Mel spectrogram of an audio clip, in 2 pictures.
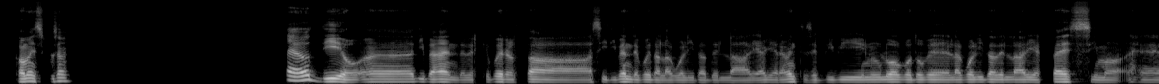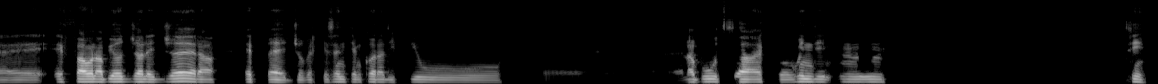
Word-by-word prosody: Come 135 Hz, +2 st, +3 dB
scusa? 150 Hz, +3 st, -5 dB, 2.2 s
Eh 185 Hz, -1 st, +6 dB
oddio, 135 Hz, -, +4 dB
ehm, 125 Hz, 0 st, -2 dB
dipende, 120 Hz, -4 st, -1 dB
perché 105 Hz, +2 st, -14 dB
poi 125 Hz, +2 st, -3 dB
in 115 Hz, -, 0 dB
realtà 105 Hz, -2 st, -3 dB
sì 115 Hz, -, -10 dB
dipende 115 Hz, +1 st, -2 dB
poi 110 Hz, 0 st, -6 dB
dalla 100 Hz, -1 st, -6 dB
qualità 100 Hz, 0 st, -9 dB
dell'aria, 100 Hz, 0 st, -10 dB
chiaramente 110 Hz, +2 st, -6 dB
se 105 Hz, +1 st, -11 dB
vivi 110 Hz, +2 st, -7 dB
in 110 Hz, 0 st, -4 dB
un 110 Hz, 0 st, -4 dB
luogo 115 Hz, -1 st, -1 dB
dove 110 Hz, 0 st, -4 dB
la 110 Hz, 0 st, -5 dB
qualità 115 Hz, 0 st, -4 dB
dell'aria 110 Hz, 0 st, -4 dB
è -, -, -9 dB
pessima, 115 Hz, -4 st, -2 dB, 0.2 s
eh, 105 Hz, -1 st, -9 dB
e 120 Hz, -, -5 dB
fa 125 Hz, +2 st, +9 dB
una 125 Hz, -1 st, +9 dB
pioggia 125 Hz, 0 st, +5 dB
leggera 120 Hz, 0 st, +5 dB, 0.2 s
è 115 Hz, -1 st, -2 dB
peggio, 105 Hz, -3 st, 0 dB
perché 110 Hz, +1 st, -10 dB
senti 120 Hz, 0 st, -2 dB
ancora 115 Hz, 0 st, 0 dB
di 110 Hz, 0 st, -10 dB
più, 105 Hz, -3 st, -7 dB, 0.4 s
ehm, -, -, -33 dB, 1.3 s
la 115 Hz, 0 st, +1 dB
puzza, 120 Hz, -1 st, +4 dB
ecco 110 Hz, -1 st, -5 dB
quindi, 125 Hz, -1 st, +2 dB
mhmm 120 Hz, -1 st, -2 dB, 2.4 s
Sì. 125 Hz, -4 st, 0 dB
115 Hz, 125 wpm, -27 LUFS, 105-120 Hz, 2.4 s, fa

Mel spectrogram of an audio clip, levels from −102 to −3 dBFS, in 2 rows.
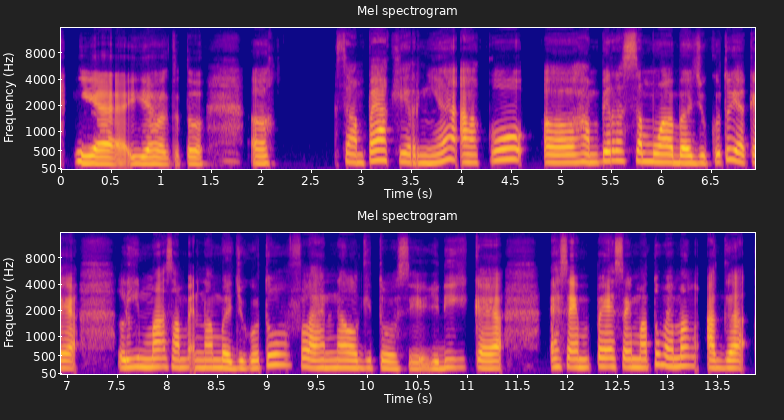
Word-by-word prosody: Iya 185 Hz, -4 st, +5 dB, 0.4 s
iya 170 Hz, 0 st, +2 dB
waktu 155 Hz, -1 st, -3 dB
itu. 170 Hz, -, -3 dB, 0.6 s
Eh, 180 Hz, 0 st, +1 dB, 0.8 s
sampai 205 Hz, +2 st, 0 dB
akhirnya 200 Hz, -5 st, -3 dB, 0.2 s
aku, 200 Hz, +4 st, -2 dB, 0.5 s
eee, 200 Hz, 0 st, +4 dB
hampir 205 Hz, +3 st, +2 dB, 0.2 s
semua 220 Hz, -3 st, +3 dB
bajuku 185 Hz, 0 st, +3 dB
tuh 275 Hz, -, -3 dB
ya 210 Hz, -, +2 dB
kayak 185 Hz, -2 st, +1 dB, 0.5 s
5 210 Hz, +1 st, +1 dB
sampai 200 Hz, +2 st, -2 dB
6 195 Hz, 0 st, -1 dB
bajuku 180 Hz, 0 st, 0 dB
tuh 260 Hz, +1 st, +2 dB, 0.2 s
flanel 190 Hz, -2 st, +1 dB
gitu 185 Hz, 0 st, -7 dB, 0.2 s
sih, 165 Hz, +1 st, -7 dB
jadi 170 Hz, +3 st, -2 dB, 0.3 s
kayak 180 Hz, -1 st, +3 dB, 0.6 s
SMP, 205 Hz, 0 st, +1 dB, 0.2 s
SMA 205 Hz, -1 st, 0 dB
tuh 275 Hz, -, -2 dB
memang 235 Hz, +2 st, 0 dB, 0.2 s
agak 190 Hz, 0 st, +1 dB
195 Hz, 130 wpm, -24 LUFS, 185-210 Hz, 0.8 s, Iya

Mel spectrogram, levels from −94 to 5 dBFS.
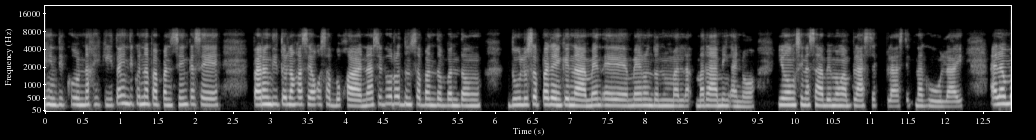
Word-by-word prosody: hindi 250 Hz, -2 st, +2 dB
ko 250 Hz, 0 st, -1 dB
nakikita, 255 Hz, +1 st, -2 dB
hindi 280 Hz, -2 st, -1 dB
ko 275 Hz, -, -3 dB
napapansin 255 Hz, -1 st, 0 dB
kasi 250 Hz, -2 st, -2 dB, 0.5 s
parang 265 Hz, +1 st, +7 dB
dito 265 Hz, 0 st, -2 dB
lang 255 Hz, 0 st, +3 dB
kasi 260 Hz, +1 st, 0 dB
ako 260 Hz, -, -7 dB
sa 255 Hz, -2 st, -5 dB
bukana, 225 Hz, 0 st, +2 dB
siguro 280 Hz, +1 st, -2 dB
dun 260 Hz, -1 st, 0 dB
sa 260 Hz, -2 st, -4 dB
bandang-bandang 225 Hz, -2 st, 0 dB, 0.3 s
dulo 245 Hz, +2 st, 0 dB
sa 270 Hz, -, +4 dB
palengke 250 Hz, -1 st, +3 dB
namin, 225 Hz, 0 st, +4 dB
eh, 225 Hz, -1 st, 0 dB
meron 225 Hz, +1 st, 0 dB
dun 220 Hz, -1 st, -1 dB
mala 210 Hz, -1 st, -3 dB
maraming 215 Hz, 0 st, 0 dB
ano, 180 Hz, -2 st, -5 dB, 0.3 s
yung 245 Hz, -1 st, +3 dB
sinasabi 235 Hz, -2 st, 0 dB
mo 220 Hz, 0 st, +1 dB
ngang 215 Hz, +1 st, -3 dB
plastik 220 Hz, +2 st, -3 dB
plastik 200 Hz, +3 st, -6 dB
na 210 Hz, -1 st, -4 dB
gulay. 190 Hz, -1 st, -3 dB, 0.4 s
Alam 280 Hz, +2 st, +5 dB
235 Hz, 170 wpm, -21 LUFS, 220-255 Hz, 0.5 s, parang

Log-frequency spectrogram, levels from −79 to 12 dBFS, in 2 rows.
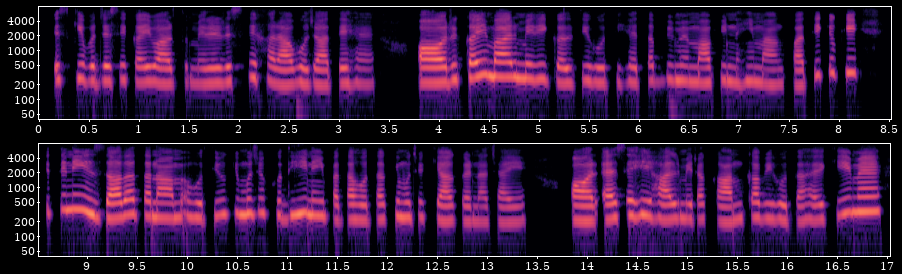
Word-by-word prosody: इसकी 250 Hz, +2 st, -4 dB
वज़ह 240 Hz, -1 st, 0 dB
से 255 Hz, +2 st, -8 dB
कई 230 Hz, +1 st, 0 dB
बार 215 Hz, -2 st, +2 dB
तो 220 Hz, +1 st, -17 dB
मेरे 215 Hz, +1 st, -1 dB
रिश्ते 235 Hz, +4 st, -3 dB
ख़राब 215 Hz, -5 st, -1 dB
हो 225 Hz, -2 st, -1 dB
जाते 205 Hz, +1 st, -2 dB
हैं। 215 Hz, -1 st, -13 dB, 0.5 s
और 225 Hz, +2 st, +7 dB
कई 285 Hz, +3 st, +5 dB
बार 290 Hz, -1 st, +6 dB
मेरी 265 Hz, -1 st, +1 dB
गलती 220 Hz, +2 st, -3 dB
होती 225 Hz, 0 st, -5 dB
है 230 Hz, -, -3 dB
तब 245 Hz, 0 st, -7 dB
भी 260 Hz, -1 st, -8 dB
मैं 245 Hz, -1 st, -2 dB
माफी 230 Hz, +1 st, -3 dB
नहीं 235 Hz, 0 st, -5 dB
माँग 210 Hz, -2 st, -5 dB
पाती 200 Hz, +11 st, -4 dB
क्योंकि, 350 Hz, +2 st, 0 dB, 0.5 s
इतनी 355 Hz, +1 st, +2 dB
ज़्यादा 245 Hz, +1 st, +5 dB
तनाव 250 Hz, -4 st, +1 dB
में 245 Hz, +3 st, -4 dB
होती 245 Hz, +1 st, -4 dB
हूँ 285 Hz, -, -3 dB
कि 300 Hz, -, -7 dB
मुझे 295 Hz, +1 st, +1 dB
खुद 275 Hz, -5 st, -9 dB
ही 290 Hz, +2 st, +4 dB
नहीं 270 Hz, -1 st, +2 dB
पता 220 Hz, +1 st, -2 dB
होता 220 Hz, +1 st, -3 dB
कि 230 Hz, +3 st, -8 dB
मुझे 250 Hz, 0 st, -3 dB
क्या 220 Hz, -4 st, -1 dB
करना 210 Hz, -1 st, -7 dB
चाहिए? 200 Hz, +1 st, -8 dB, 0.5 s
और 215 Hz, -1 st, +5 dB
ऐसे 235 Hz, +4 st, +3 dB
ही 270 Hz, +1 st, +2 dB
हाल 230 Hz, -2 st, +1 dB
मेरा 230 Hz, -1 st, -4 dB
काम 205 Hz, +1 st, 0 dB
का 250 Hz, -, 0 dB
भी 235 Hz, 0 st, -6 dB
होता 215 Hz, -1 st, -3 dB
है 220 Hz, 0 st, -3 dB
कि 275 Hz, +7 st, -3 dB
मैं 320 Hz, +1 st, +5 dB
235 Hz, 200 wpm, -23 LUFS, 220-270 Hz, 0.5 s, और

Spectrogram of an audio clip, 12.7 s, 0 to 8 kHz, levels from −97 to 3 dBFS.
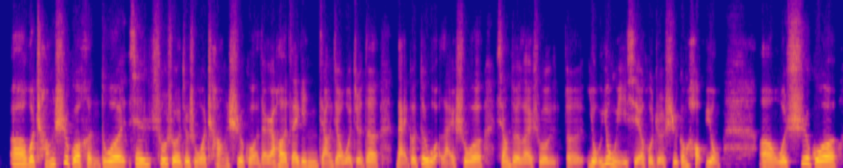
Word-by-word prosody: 啊， 230 Hz, -1 st, +5 dB
我 200 Hz, -2 st, +5 dB
尝 195 Hz, +3 st, -3 dB
试 290 Hz, +4 st, +1 dB
过 210 Hz, -3 st, +6 dB
很 175 Hz, -5 st, -3 dB
多。 195 Hz, 0 st, +5 dB
先 225 Hz, +1 st, +1 dB
说 230 Hz, +1 st, 0 dB
说 185 Hz, -6 st, +3 dB
就 185 Hz, +2 st, +1 dB
是 195 Hz, -1 st, -6 dB
我 165 Hz, 0 st, -1 dB
尝 155 Hz, +3 st, -7 dB
试 200 Hz, -1 st, -1 dB
过 150 Hz, -4 st, -3 dB
的， -, -, -5 dB
然 160 Hz, +2 st, 0 dB
后 180 Hz, 0 st, +3 dB
再 175 Hz, -1 st, 0 dB
给 185 Hz, 0 st, -1 dB
你 180 Hz, -1 st, -6 dB
讲 160 Hz, +3 st, -4 dB
讲， 155 Hz, -3 st, -1 dB
我 -, -, -2 dB
觉 150 Hz, -, -4 dB
得 175 Hz, 0 st, -1 dB, 0.2 s
哪 160 Hz, -3 st, -3 dB
个 160 Hz, -, -1 dB
对 230 Hz, +8 st, +2 dB
我 210 Hz, -, +2 dB
来 -, -, -6 dB
说， 180 Hz, +1 st, 0 dB, 0.2 s
相 200 Hz, 0 st, -2 dB
对 180 Hz, -4 st, +1 dB
来 150 Hz, 0 st, -3 dB
说， 165 Hz, -2 st, -4 dB, 0.2 s
呃， 160 Hz, -4 st, -5 dB
有 185 Hz, -1 st, 0 dB
用 235 Hz, -8 st, +1 dB
一 155 Hz, 0 st, -6 dB
些， 160 Hz, -, -2 dB
或 170 Hz, -1 st, -3 dB
者 165 Hz, -, -5 dB
是 165 Hz, -, -4 dB
更 195 Hz, +3 st, -3 dB
好 205 Hz, -, -2 dB
用。 -, -, -2 dB, 0.6 s
啊， 170 Hz, -1 st, +2 dB
我 175 Hz, +2 st, +1 dB
试 265 Hz, +8 st, 0 dB
过， 200 Hz, -4 st, +5 dB
185 Hz, 245 characters per minute, -21 LUFS, 165-205 Hz, 0.6 s, 过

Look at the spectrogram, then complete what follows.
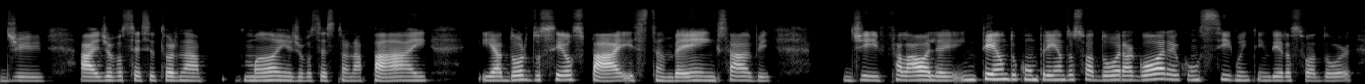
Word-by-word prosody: de, 170 Hz, 0 st, -8 dB, 0.3 s
ai 180 Hz, -1 st, +5 dB
de 190 Hz, +1 st, -2 dB
você 190 Hz, +1 st, -5 dB
se 190 Hz, +1 st, -8 dB
tornar 180 Hz, -1 st, -1 dB, 0.4 s
mãe, 185 Hz, +1 st, 0 dB
de 180 Hz, 0 st, -8 dB
você 175 Hz, +1 st, -7 dB
se 180 Hz, -, -13 dB
tornar 175 Hz, -1 st, -7 dB
pai, 180 Hz, +2 st, +3 dB, 0.5 s
e 185 Hz, 0 st, -1 dB
a 185 Hz, -, +3 dB
dor 200 Hz, +3 st, 0 dB
dos 205 Hz, 0 st, -7 dB
seus 215 Hz, -1 st, -1 dB
pais 175 Hz, +3 st, +4 dB
também, 180 Hz, 0 st, 0 dB
sabe. 180 Hz, -3 st, -2 dB, 0.7 s
De 190 Hz, +1 st, -3 dB
falar: 195 Hz, +1 st, +3 dB
"Olha, 195 Hz, -2 st, +3 dB
en 180 Hz, -, -6 dB
entendo, 235 Hz, +1 st, +5 dB
compreendo 215 Hz, -1 st, -1 dB
a -, -, -4 dB
sua 220 Hz, -1 st, -2 dB
dor, 205 Hz, +1 st, -1 dB
agora 220 Hz, +4 st, +3 dB
eu 220 Hz, -, -4 dB
consigo 210 Hz, -1 st, -7 dB
entender 185 Hz, -1 st, -7 dB
a -, -, -3 dB
sua 180 Hz, -1 st, -7 dB
dor". 175 Hz, +1 st, -7 dB
185 Hz, 160 wpm, -21 LUFS, 180-205 Hz, 0.7 s, ai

